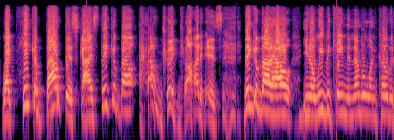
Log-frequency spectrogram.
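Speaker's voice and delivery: high, amazed and almost laughing with delight; overjoyed. Real, not acted. Pastor telling livestream viewers, overjoyed and high-pitched. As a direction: marvel at it, voice lifted high in wonder. Thrilled by government event news.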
